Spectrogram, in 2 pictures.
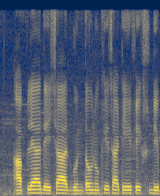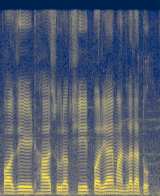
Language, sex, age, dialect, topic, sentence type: Marathi, male, 25-30, Varhadi, banking, statement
